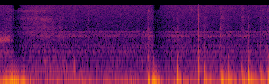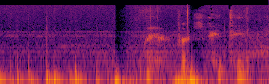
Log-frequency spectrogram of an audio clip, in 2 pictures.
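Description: Fingers tap lightly on a paper page.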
